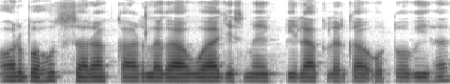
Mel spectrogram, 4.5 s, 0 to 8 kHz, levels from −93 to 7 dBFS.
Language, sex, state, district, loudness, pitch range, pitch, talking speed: Hindi, male, Chandigarh, Chandigarh, -19 LUFS, 130-135 Hz, 130 Hz, 185 wpm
